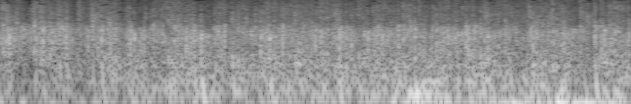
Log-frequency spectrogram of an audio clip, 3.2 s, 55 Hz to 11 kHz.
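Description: Studio audience applause on a French radio quiz show from 1980, a steady, dense burst of clapping that holds at full level for about three seconds with no talk over it.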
